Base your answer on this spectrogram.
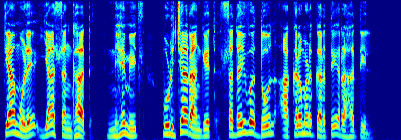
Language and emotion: Marathi, neutral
